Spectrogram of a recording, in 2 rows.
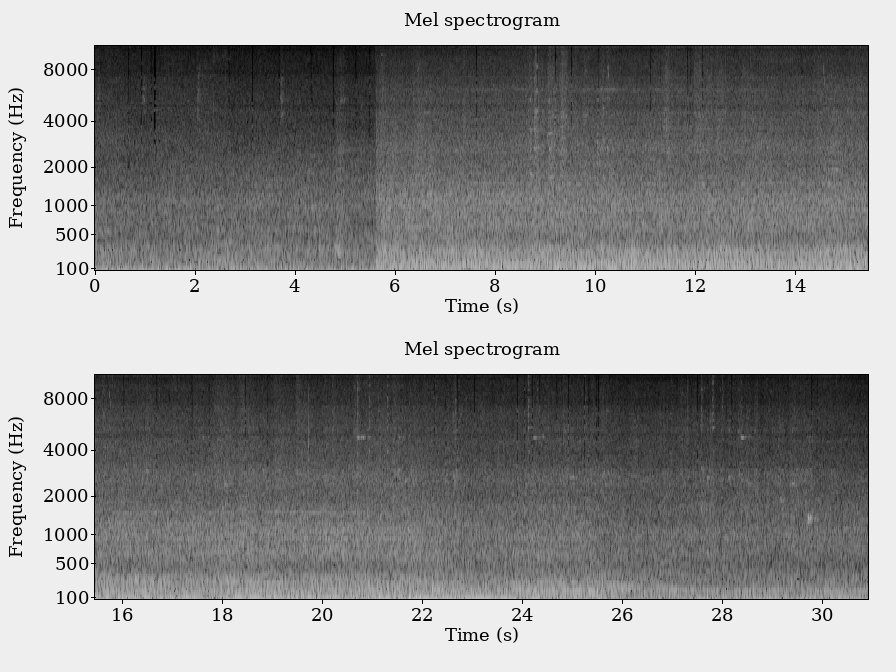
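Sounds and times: truck engine low hum: 0:05.6 - 0:27.8.

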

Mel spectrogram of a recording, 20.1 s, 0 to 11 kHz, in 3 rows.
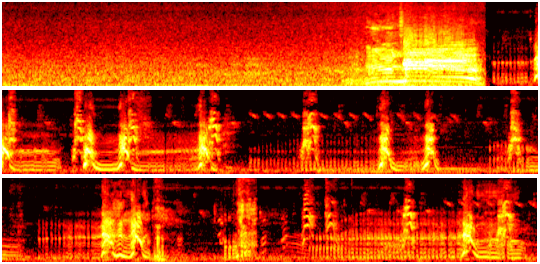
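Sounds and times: dogs barking and yelping: 0:04.5 - 0:20.0.

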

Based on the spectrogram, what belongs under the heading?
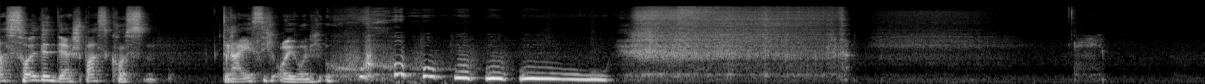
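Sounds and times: man humming wordlessly: 0:03.3 - 0:06.2
man blowing out hissing breath: 0:05.9 - 0:11.1.

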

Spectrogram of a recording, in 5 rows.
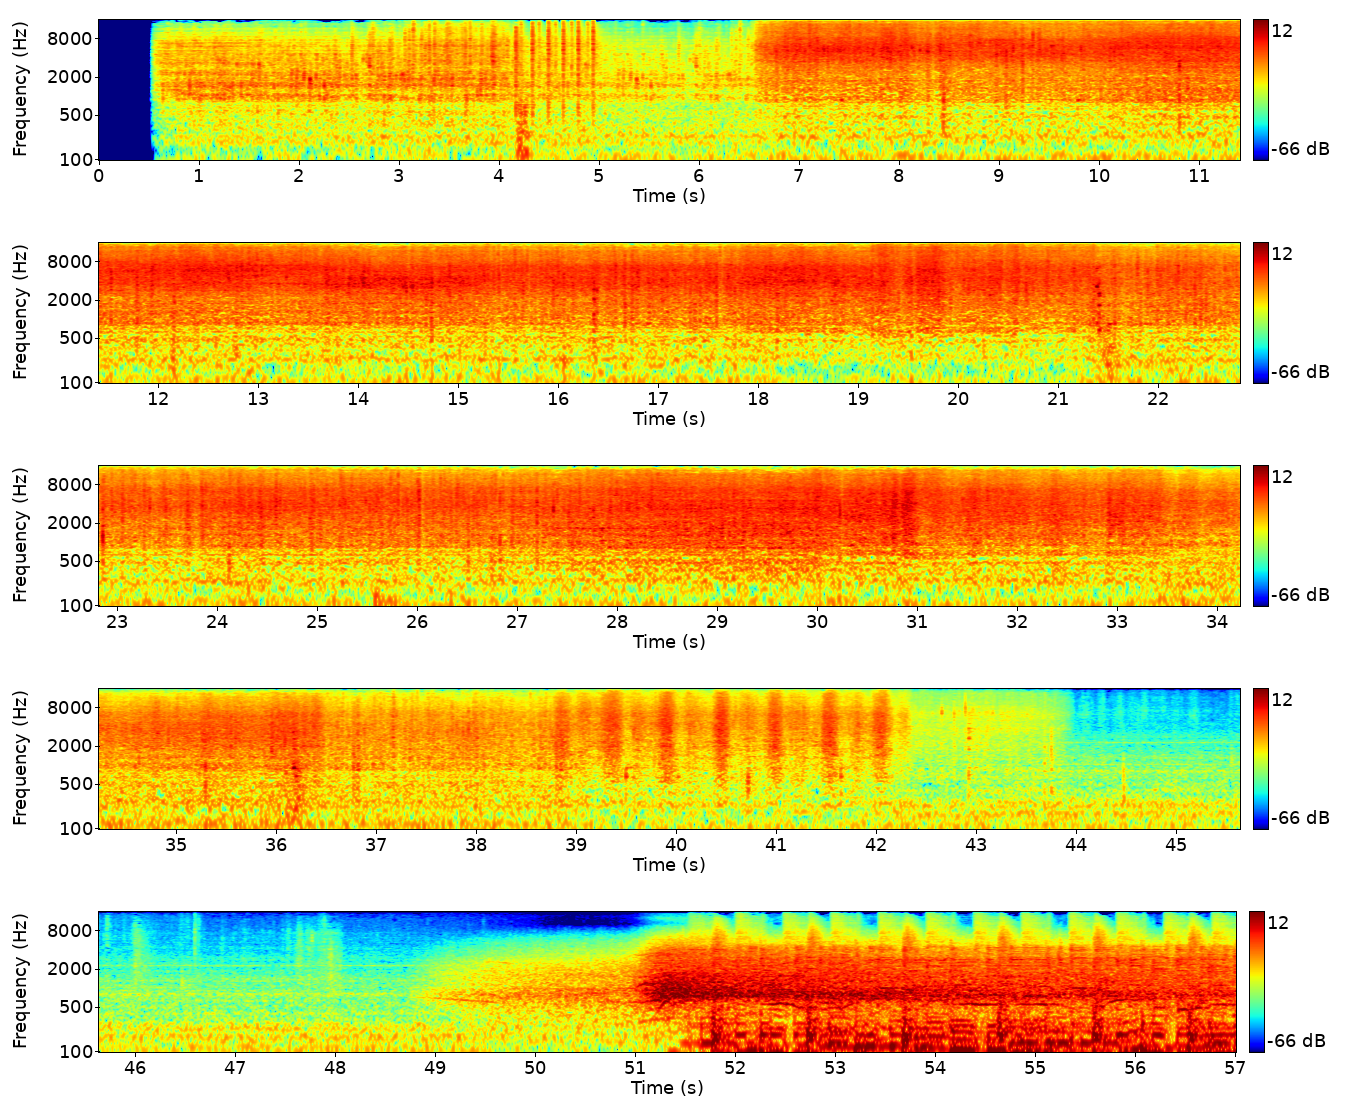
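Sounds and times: food sizzling in a frying pan: 0:00.6 - 0:43.9
egg frying with crackles: 0:00.6 - 0:44.0.

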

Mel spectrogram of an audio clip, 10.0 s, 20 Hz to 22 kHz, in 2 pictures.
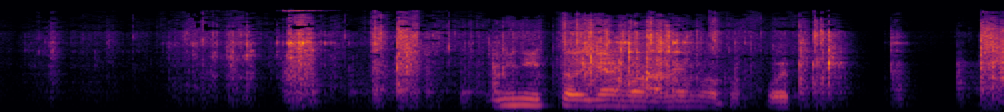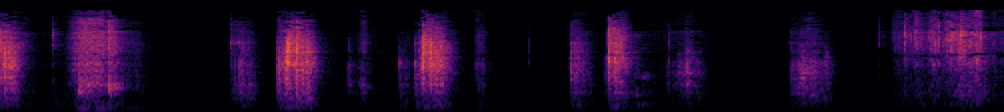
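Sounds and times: plastic packets scraping and rustling: 0:00.0 - 0:04.3, 0:08.2 - 0:10.0.

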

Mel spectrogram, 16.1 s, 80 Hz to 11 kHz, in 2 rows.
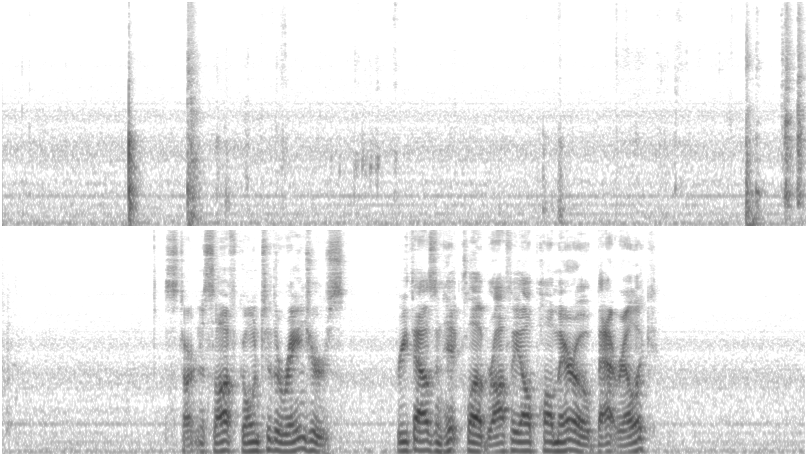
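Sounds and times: cardboard and cards rustling: 0:01.9 - 0:04.6.

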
